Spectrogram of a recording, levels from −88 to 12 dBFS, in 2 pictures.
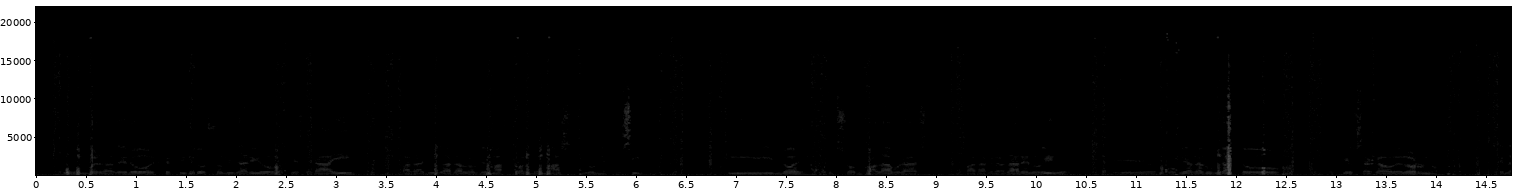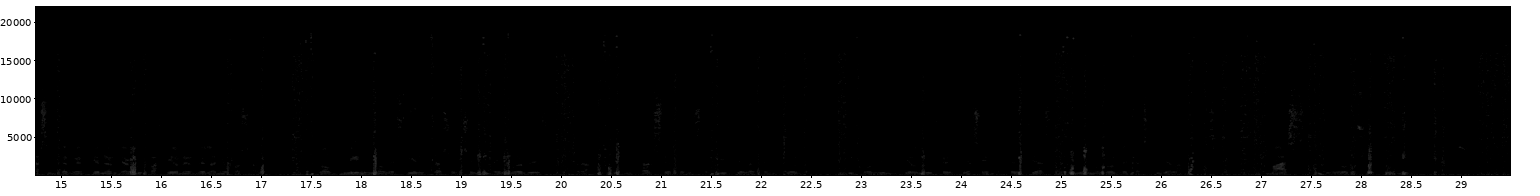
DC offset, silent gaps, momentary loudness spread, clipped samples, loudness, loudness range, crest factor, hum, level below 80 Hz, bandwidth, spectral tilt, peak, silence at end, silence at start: under 0.1%; none; 10 LU; under 0.1%; -64 LUFS; 0 LU; 34 dB; none; -88 dBFS; 16 kHz; -3 dB/octave; -40 dBFS; 0 s; 0 s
